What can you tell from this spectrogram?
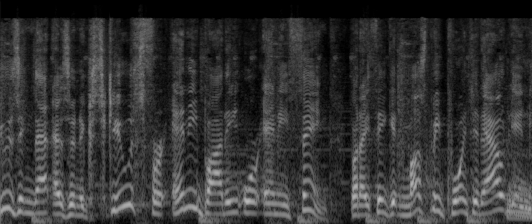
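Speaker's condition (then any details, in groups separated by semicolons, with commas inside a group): No condition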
